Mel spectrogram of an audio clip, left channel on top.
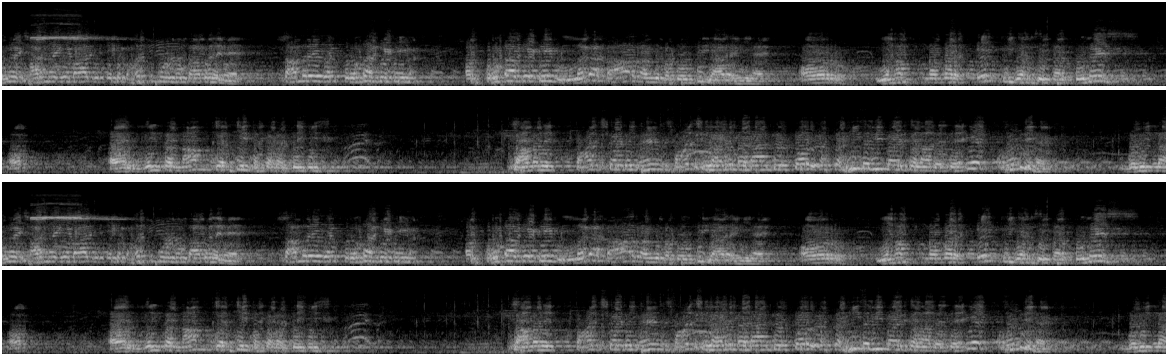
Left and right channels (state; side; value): normal; both; correlation 0.82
